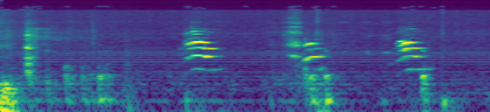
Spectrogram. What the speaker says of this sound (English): You might be able to hear that my cat Elro has some opinions about the whole thing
